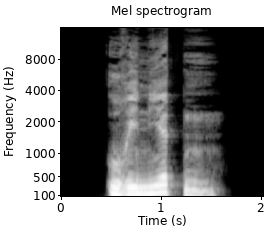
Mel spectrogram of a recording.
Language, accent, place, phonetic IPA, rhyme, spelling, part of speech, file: German, Germany, Berlin, [ˌuʁiˈniːɐ̯tn̩], -iːɐ̯tn̩, urinierten, verb, De-urinierten.ogg
- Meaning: inflection of urinieren: 1. first/third-person plural preterite 2. first/third-person plural subjunctive II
